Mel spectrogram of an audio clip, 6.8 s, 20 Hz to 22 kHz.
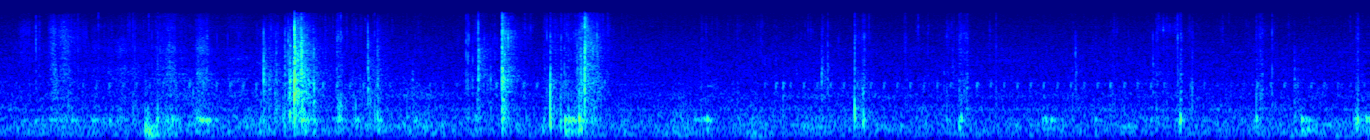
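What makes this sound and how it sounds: A metal knife cuts and scrapes the end of a solid green bar of soap held in the hand, peeling off soap shavings. The sound is a quiet, dry, crinkly scraping with bright, crackly texture and a few sharper, louder strokes early on, then softer, intermittent scrapes. A faint steady tone sits near 2 kHz underneath.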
